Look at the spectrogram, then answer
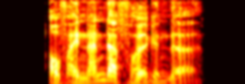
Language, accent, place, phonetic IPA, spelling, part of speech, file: German, Germany, Berlin, [aʊ̯fʔaɪ̯ˈnandɐˌfɔlɡn̩də], aufeinanderfolgende, adjective, De-aufeinanderfolgende.ogg
- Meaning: inflection of aufeinanderfolgend: 1. strong/mixed nominative/accusative feminine singular 2. strong nominative/accusative plural 3. weak nominative all-gender singular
